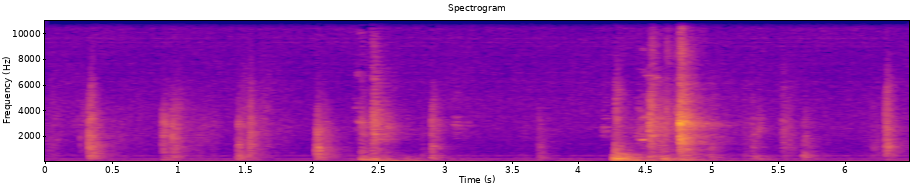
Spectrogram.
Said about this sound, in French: Elle ouvre une porte.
